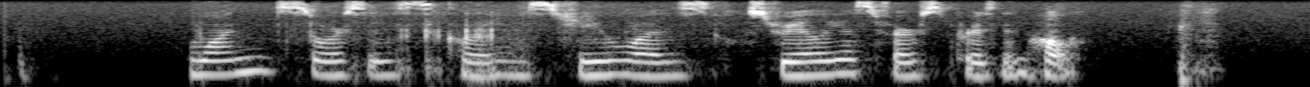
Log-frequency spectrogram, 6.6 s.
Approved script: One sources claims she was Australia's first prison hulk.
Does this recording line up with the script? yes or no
yes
